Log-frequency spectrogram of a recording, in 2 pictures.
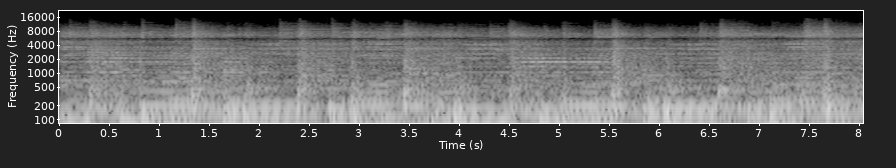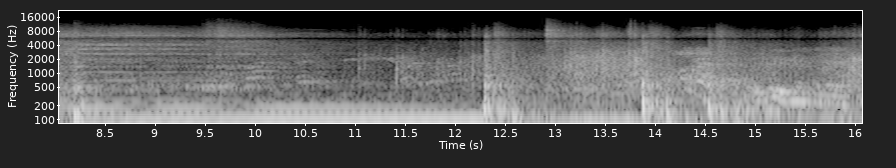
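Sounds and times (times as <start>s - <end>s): drum hits: 0.0s - 9.2s, 12.2s - 15.3s
live rock band: 0.0s - 16.0s.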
